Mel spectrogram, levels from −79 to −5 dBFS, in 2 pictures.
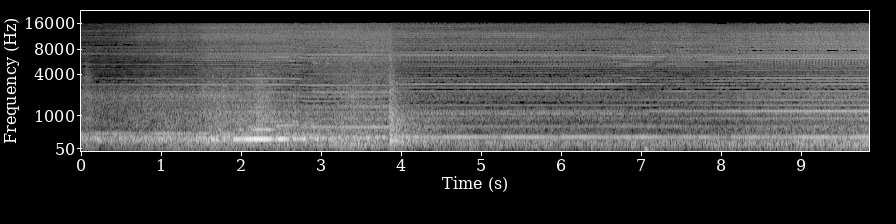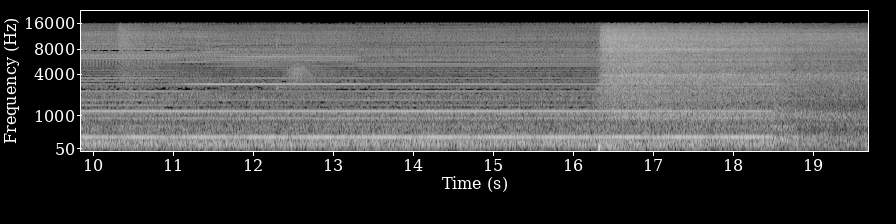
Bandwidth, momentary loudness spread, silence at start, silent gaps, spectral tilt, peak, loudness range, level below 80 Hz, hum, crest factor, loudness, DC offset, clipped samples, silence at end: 16 kHz; 12 LU; 0 s; none; -1.5 dB/octave; -2 dBFS; 10 LU; -46 dBFS; none; 18 dB; -18 LUFS; under 0.1%; under 0.1%; 0 s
